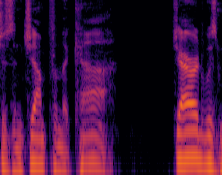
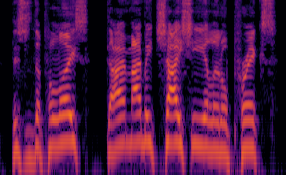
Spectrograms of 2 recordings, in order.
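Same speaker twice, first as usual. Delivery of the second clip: put-on higher, louder shout at fleeing kids; police yell; 11 semitones higher, 6 dB louder than usual. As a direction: yell after them with authority. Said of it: "he yelled".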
